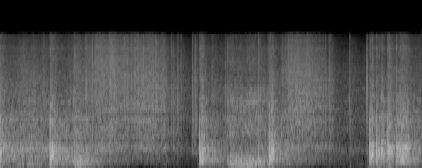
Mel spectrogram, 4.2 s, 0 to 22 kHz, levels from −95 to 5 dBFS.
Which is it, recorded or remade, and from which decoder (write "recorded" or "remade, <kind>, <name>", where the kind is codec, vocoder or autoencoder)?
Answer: remade, autoencoder, DAC-VAE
